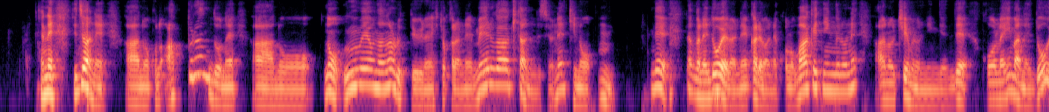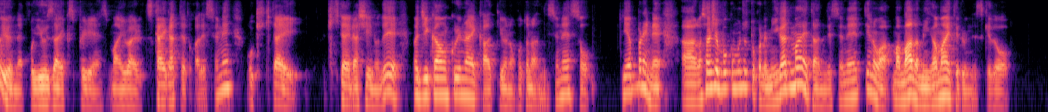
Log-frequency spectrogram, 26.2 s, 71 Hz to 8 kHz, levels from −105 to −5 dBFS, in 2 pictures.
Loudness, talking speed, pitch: -25 LUFS, 480 characters per minute, 135 Hz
